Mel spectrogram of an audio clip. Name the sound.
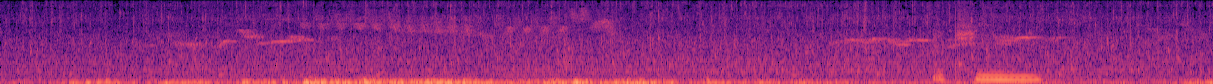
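water lapping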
